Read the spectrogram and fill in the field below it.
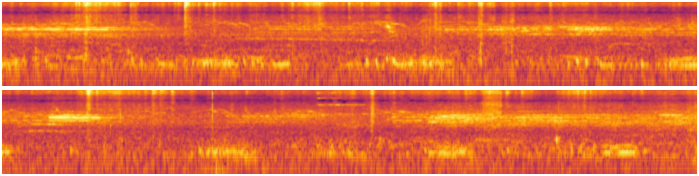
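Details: A racing pair of silver pigeons, a female and a male, give low, soft, rolling coos, repeated in bursts every couple of seconds.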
